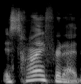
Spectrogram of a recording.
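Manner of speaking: ordinary talk, nothing marked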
